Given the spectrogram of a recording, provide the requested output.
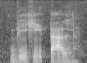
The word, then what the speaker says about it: digital: G before an I or an E is going to sound like an English H. Digital.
